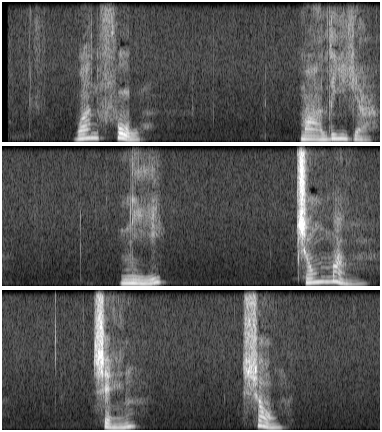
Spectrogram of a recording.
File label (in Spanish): ave maria chino mandarim pausado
